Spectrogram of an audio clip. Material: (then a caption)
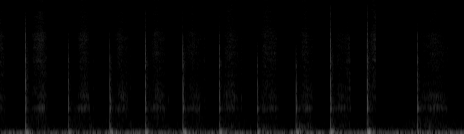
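Chalk. White chalk is scraped across a black chalkboard in eleven short, dense scratching strokes at an uneven pace. Each stroke makes a brief gritty scrape with a bright, hissy edge over a low thump, with quiet gaps between strokes.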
